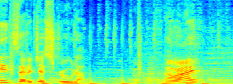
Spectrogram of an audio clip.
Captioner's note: audience laughing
